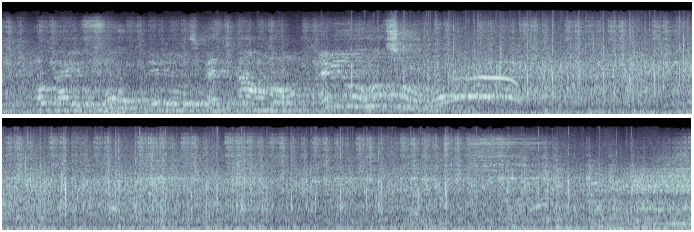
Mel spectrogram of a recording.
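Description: A large crowd cheers and chatters in a huge open stadium.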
